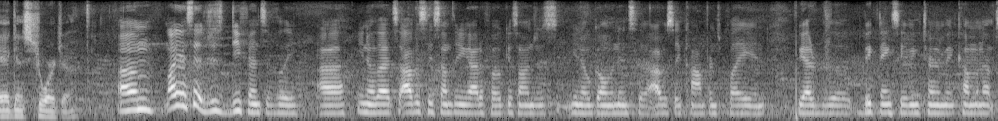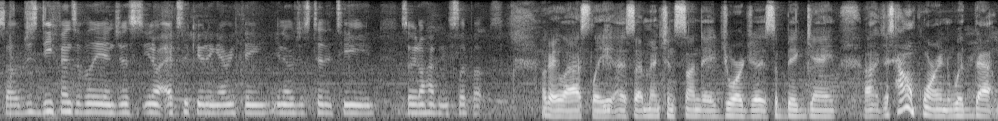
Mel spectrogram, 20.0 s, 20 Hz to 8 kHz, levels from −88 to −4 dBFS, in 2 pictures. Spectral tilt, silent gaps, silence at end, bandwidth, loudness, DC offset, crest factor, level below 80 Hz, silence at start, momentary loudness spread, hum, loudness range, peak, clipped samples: -3.5 dB/octave; none; 0 s; 8 kHz; -19 LUFS; under 0.1%; 18 dB; -50 dBFS; 0 s; 11 LU; none; 7 LU; 0 dBFS; under 0.1%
